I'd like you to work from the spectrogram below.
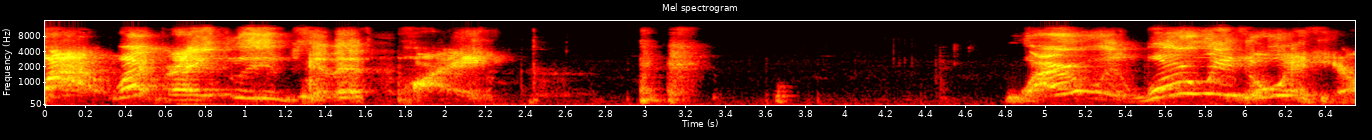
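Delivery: very bad, very high-pitched cartoon duck voice. Playing a character in an improv scene: bad Donald Duck impression. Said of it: "worst impression of Donald Duck ever".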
